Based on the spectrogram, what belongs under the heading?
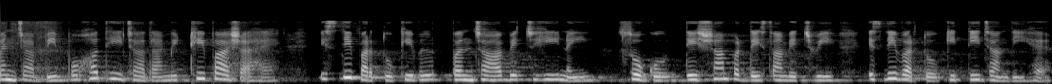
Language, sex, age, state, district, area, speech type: Punjabi, female, 30-45, Punjab, Patiala, rural, spontaneous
